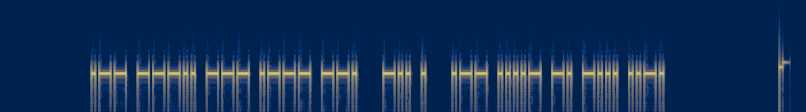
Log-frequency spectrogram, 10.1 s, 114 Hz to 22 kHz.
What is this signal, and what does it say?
Morse code, heard as a keyed tone, about 25 wpm, 700 Hz. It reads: W8OJG DE W4NBF
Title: USA Callsign DE Callsign - 5 Characters - 25wpm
